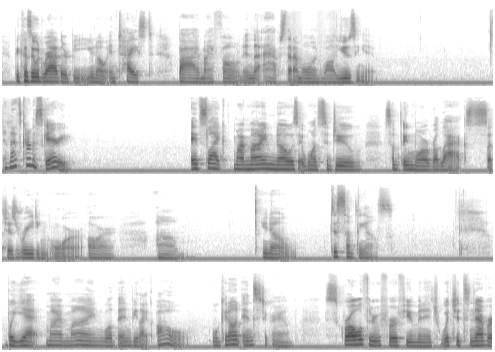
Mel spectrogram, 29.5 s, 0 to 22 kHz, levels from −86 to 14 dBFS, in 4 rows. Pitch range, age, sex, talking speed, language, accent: 120-170 Hz, 20-39, female, 145 wpm, English, American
